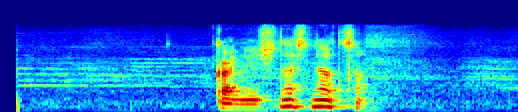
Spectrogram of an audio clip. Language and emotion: Russian, positive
